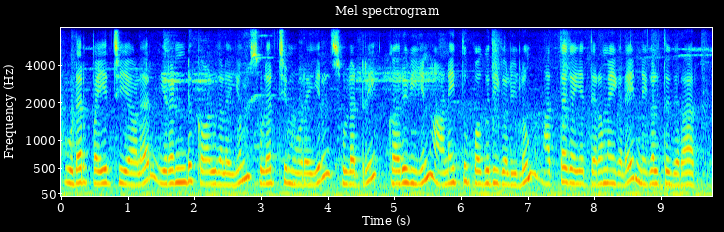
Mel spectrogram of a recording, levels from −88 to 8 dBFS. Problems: constant background noise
